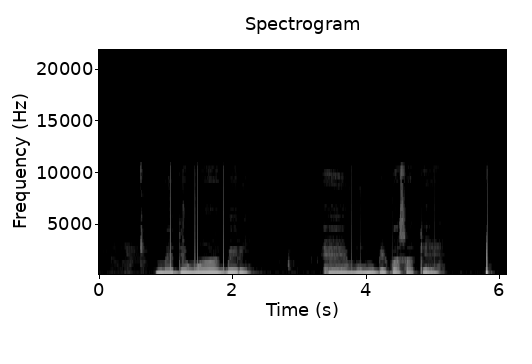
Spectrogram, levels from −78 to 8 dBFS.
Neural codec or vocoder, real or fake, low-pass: none; real; 10.8 kHz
